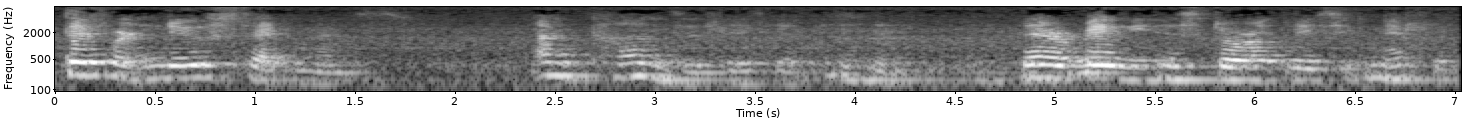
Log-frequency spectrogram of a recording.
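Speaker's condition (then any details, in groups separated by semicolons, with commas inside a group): Cerebral palsy; from birth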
